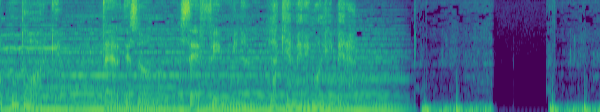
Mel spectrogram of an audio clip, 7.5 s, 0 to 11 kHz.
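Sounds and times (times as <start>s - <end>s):
speech: 0.1s - 0.6s, 1.3s - 4.6s
deep booming heartbeat sound effect: 5.2s - 6.2s, 6.8s - 7.4s.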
